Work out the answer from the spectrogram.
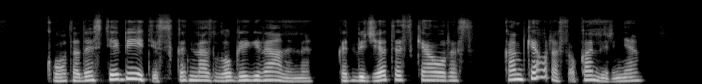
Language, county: Lithuanian, Utena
